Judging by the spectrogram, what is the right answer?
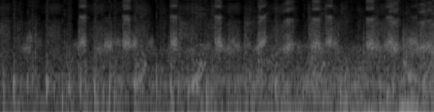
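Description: Ducks in a video game duck factory quack repeatedly in a busy, overlapping chatter with scattered clicks and footstep-like taps, steady throughout.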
